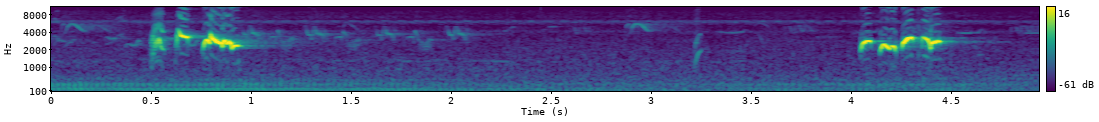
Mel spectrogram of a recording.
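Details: Lure recording of a sooty-headed bulbul meant to draw wild bulbuls into replying: two brief liquid, warbling phrases about three seconds apart, each a few quick up-and-down notes, with near silence between.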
